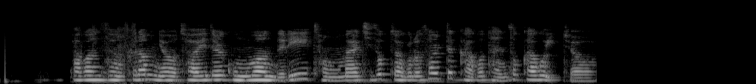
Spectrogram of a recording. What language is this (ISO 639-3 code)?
kor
